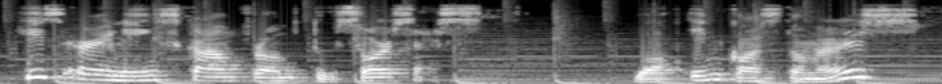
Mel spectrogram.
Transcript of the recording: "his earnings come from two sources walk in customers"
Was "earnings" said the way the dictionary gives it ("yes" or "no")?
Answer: no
